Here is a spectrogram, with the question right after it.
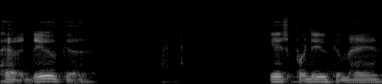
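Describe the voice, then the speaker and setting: A raspy, put-on character voice from a man with a Southern US accent, medium pitch, monotone, flat intonation and a fairly slow pace. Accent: Southern American. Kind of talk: casual, emphatic.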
